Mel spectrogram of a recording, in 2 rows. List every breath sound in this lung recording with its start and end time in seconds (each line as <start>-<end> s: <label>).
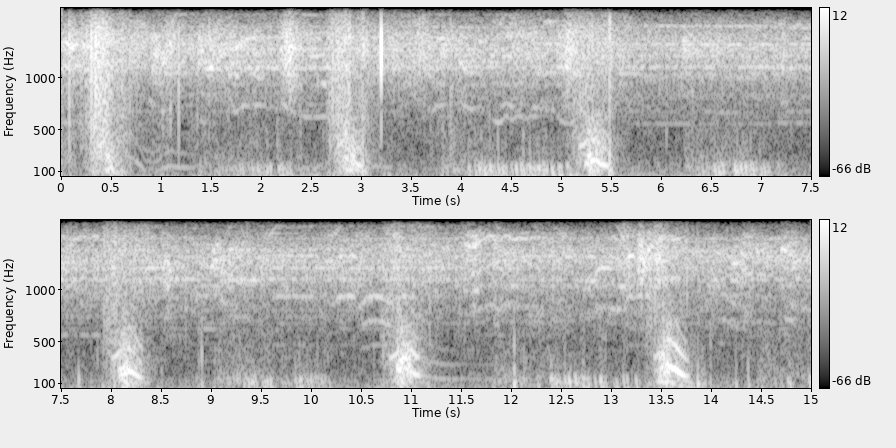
0.17-0.74 s: inhalation
0.17-0.74 s: crackles
2.56-3.13 s: inhalation
2.56-3.13 s: crackles
5.12-5.69 s: inhalation
5.12-5.69 s: wheeze
7.99-8.56 s: inhalation
7.99-8.56 s: wheeze
10.74-11.31 s: inhalation
10.74-11.31 s: wheeze
13.39-13.97 s: inhalation
13.39-13.97 s: wheeze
